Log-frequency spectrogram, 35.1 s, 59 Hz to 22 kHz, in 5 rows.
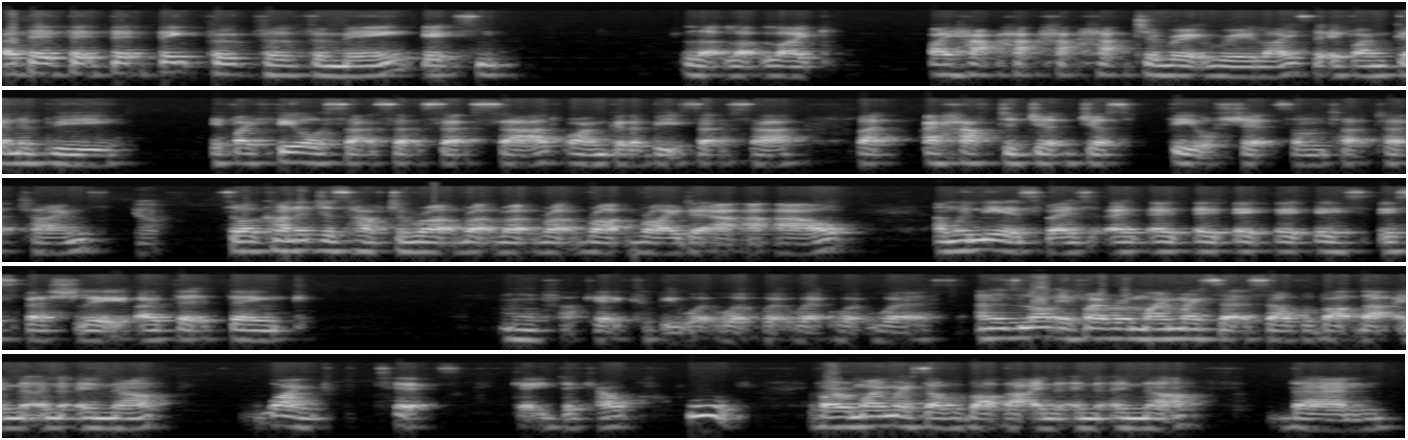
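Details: Man, 28, with Tourette's for just over two years, onset after health issues and a string of seizures; vocal tics with involuntary swearing (coprolalia) and repeated words, plus a new stammer where sometimes no sound comes out; vocal tics with coprolalia and stuttering.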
